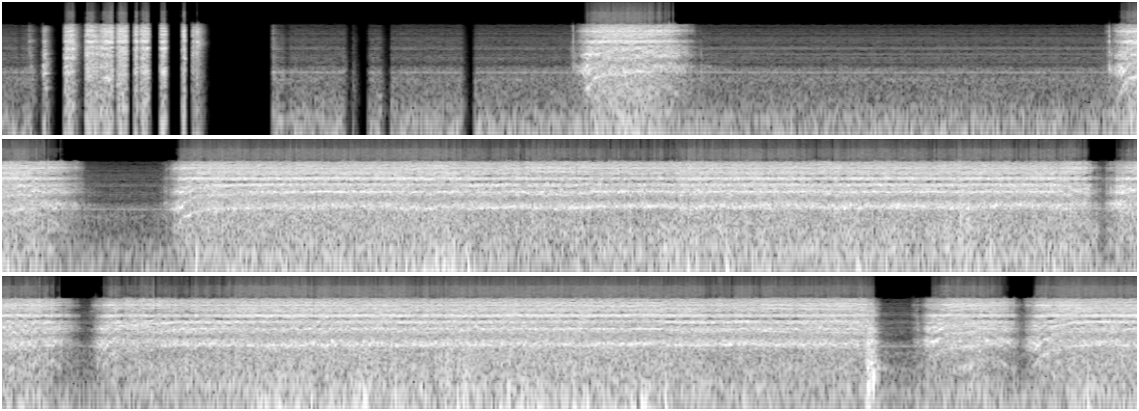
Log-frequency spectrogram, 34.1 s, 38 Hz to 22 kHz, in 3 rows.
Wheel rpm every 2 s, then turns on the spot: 90, 30, 0, 50, 0, 40, 90, 220, 220, 230, 210, 100, 210, 230, 220, 140, 140.
none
